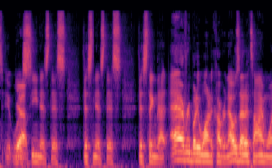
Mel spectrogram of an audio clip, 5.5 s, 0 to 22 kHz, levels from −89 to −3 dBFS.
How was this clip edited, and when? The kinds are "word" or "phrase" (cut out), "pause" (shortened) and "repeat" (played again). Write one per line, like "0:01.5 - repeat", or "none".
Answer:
0:01.9 - repeat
